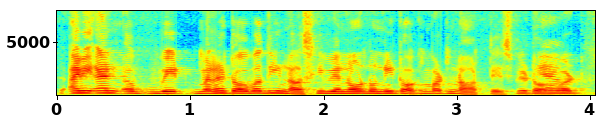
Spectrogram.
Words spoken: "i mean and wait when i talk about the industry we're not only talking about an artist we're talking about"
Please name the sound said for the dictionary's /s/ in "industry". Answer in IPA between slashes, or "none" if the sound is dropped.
none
